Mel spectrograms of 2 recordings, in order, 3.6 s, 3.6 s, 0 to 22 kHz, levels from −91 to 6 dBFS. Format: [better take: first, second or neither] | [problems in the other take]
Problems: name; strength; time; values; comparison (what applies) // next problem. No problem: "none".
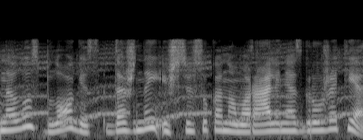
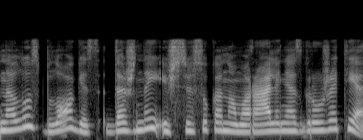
second | background sound (Alarm); 13 dB below the speech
